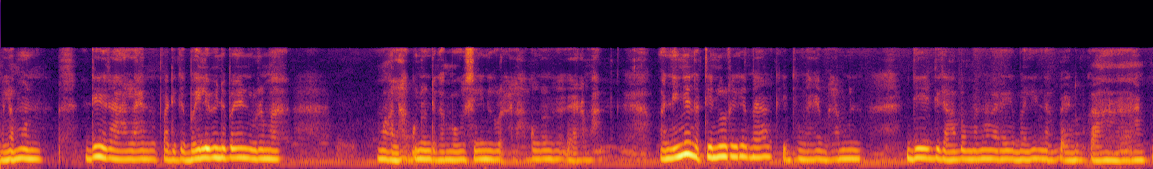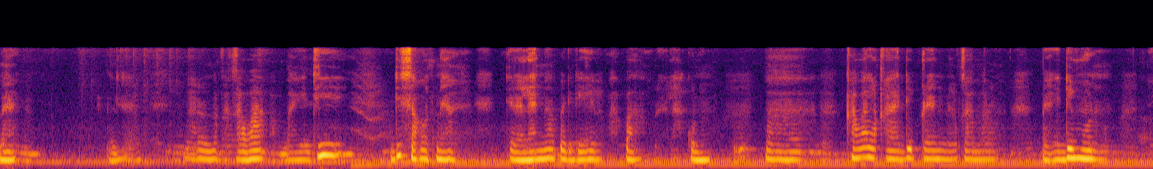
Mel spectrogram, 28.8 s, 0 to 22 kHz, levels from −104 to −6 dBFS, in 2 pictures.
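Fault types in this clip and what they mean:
Bluetooth LC3 compression: audible coding damage, speech band ending near 7.7 kHz with a grainy, breathy top, likely LE Audio's transform codec in 10 ms frames.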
